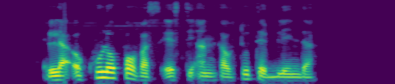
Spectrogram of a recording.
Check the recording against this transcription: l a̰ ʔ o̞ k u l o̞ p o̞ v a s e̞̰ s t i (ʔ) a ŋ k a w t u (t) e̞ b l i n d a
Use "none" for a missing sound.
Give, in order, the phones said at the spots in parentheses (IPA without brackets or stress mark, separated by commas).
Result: ʔ, t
